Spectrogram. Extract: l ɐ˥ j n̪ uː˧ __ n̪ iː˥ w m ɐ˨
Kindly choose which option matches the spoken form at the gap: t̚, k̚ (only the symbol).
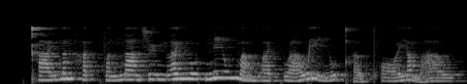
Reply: t̚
